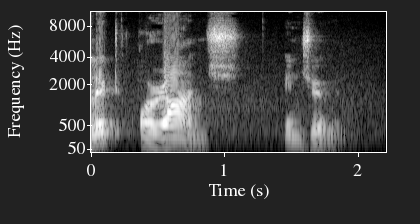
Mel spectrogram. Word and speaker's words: Orange: We call it orange in German. So there is no change in the spellings between both the words, but we have a slight change in the pronunciation. In German, we call it orange, but in English, we call it orange.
